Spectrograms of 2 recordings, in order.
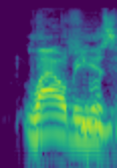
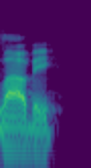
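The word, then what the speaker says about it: Laube: Or Lauby, however you, Lauby. He was on the first team. We confirmed it's pronounced Lauby.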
